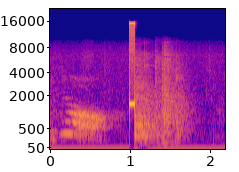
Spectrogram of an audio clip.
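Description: A door clicks shut.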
